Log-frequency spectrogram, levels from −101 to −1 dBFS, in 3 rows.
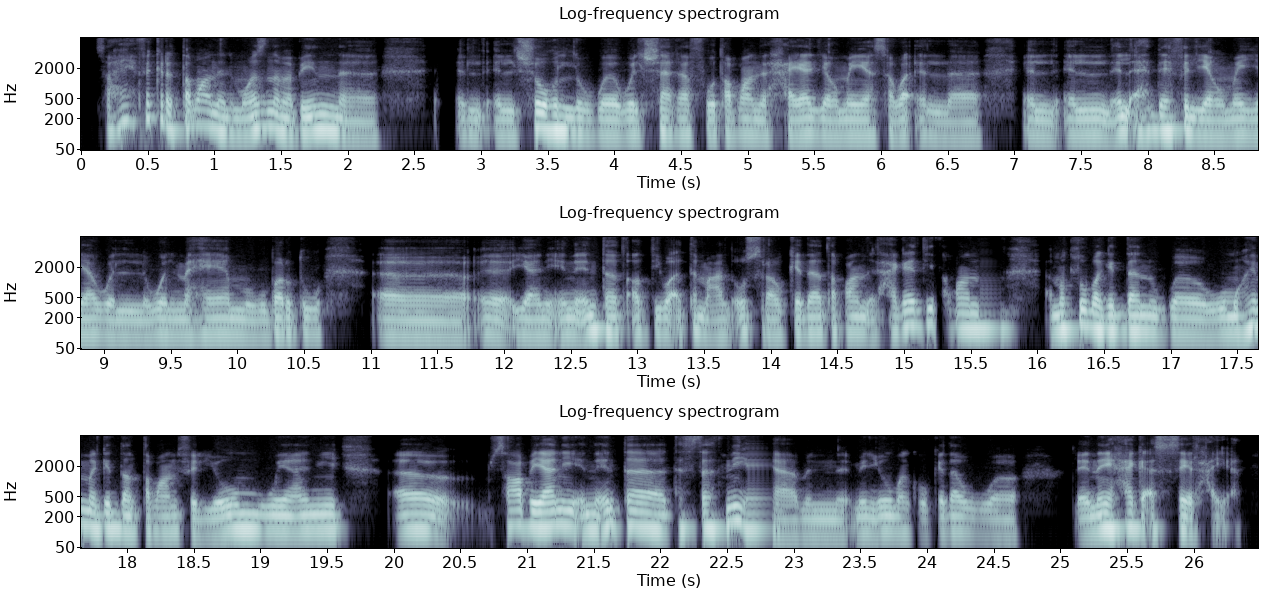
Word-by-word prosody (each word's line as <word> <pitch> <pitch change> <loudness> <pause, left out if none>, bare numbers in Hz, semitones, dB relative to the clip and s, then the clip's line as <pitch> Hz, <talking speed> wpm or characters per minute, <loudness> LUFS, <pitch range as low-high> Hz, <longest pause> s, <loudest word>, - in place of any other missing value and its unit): صحيح 170 +9 -4
فكرة 200 -5 0
طبعًا 135 0 0
الموازنة 110 +7 +1
ما 105 -4 +3
بين 110 +2 +3
ال 85 -2 -4 1.0
الشغل 115 +2 +4
و 100 - -1 0.2
والشغف 100 +1 -2
وطبعًا 95 0 -1
الحياة 95 +2 0
اليومية، 95 -1 0
سواء 95 +1 -2
ال 90 -2 -4 0.6
ال 95 -1 -3
ال 100 -2 +1
الأهداف 115 +1 +2
اليومية 100 -1 +1
وال 90 -2 -1
والمهام 95 +1 -1
وبرضو 95 +2 -2 0.4
آآ، 90 -2 -2
آآ 95 -2 -1
يعني 95 -1 -1
إن 100 0 +1
أنت 115 +3 +2
تقضِّي 105 -1 -3
وقت 105 - -2
مع 90 -4 -2
الأسرة 95 0 -3
وكده، 100 +3 -1
طبعًا 105 0 -2
الحاجات 110 +10 -1
دي 145 +2 -1
طبعًا 120 -3 -1 0.4
مطلوبة 120 +3 +4
جدًا 110 0 +3
و 100 -2 -2 0.4
ومهمة 115 +6 +3
جدًا 115 -2 +2
طبعًا 105 0 -3
في 95 -3 -4
اليوم، 110 +6 +2
ويعني 110 +1 +3 0.4
آآ، 115 0 +2 0.3
صعب 135 0 -1
يعني 130 0 +6
إن 115 +1 +2
أنت 125 -4 +2
تستثنيها 120 - -1
من 90 0 -4 0.2
من 100 0 -1
يومك 100 -1 -1
وكده 100 +3 -3
و 90 -3 -5 0.5
لأن 95 +3 +1
هي 120 -1 +7
حاجة 120 0 0
أساسية 115 -3 -1
الحقيقة. 95 - -10
100 Hz, 140 wpm, -24 LUFS, 95-115 Hz, 1.0 s, هي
